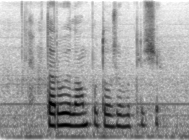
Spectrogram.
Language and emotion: Russian, neutral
